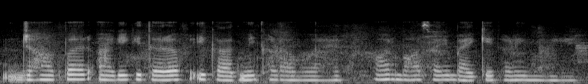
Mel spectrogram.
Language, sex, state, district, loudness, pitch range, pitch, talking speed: Hindi, female, Uttar Pradesh, Lalitpur, -18 LUFS, 200-215 Hz, 210 Hz, 175 wpm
